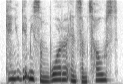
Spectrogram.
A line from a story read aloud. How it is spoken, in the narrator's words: She asked, her voice scratchy and hoarse from sleep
